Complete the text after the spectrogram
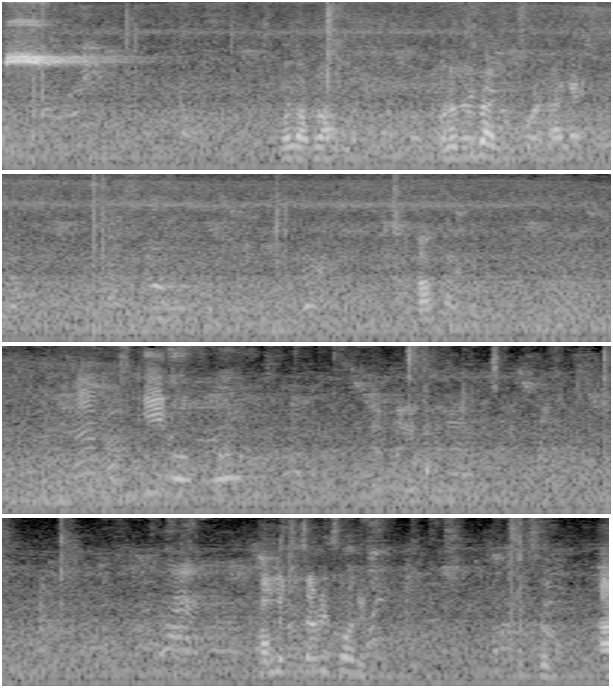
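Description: Voices of young people chatter at a distance outdoors.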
